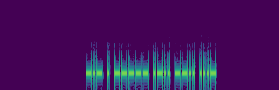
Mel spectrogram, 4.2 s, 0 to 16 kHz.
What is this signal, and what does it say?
Morse code, heard as a keyed tone, about 44 wpm, 700 Hz. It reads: KE0LZV
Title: USA Call Signs Repeated 2x 45wpm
